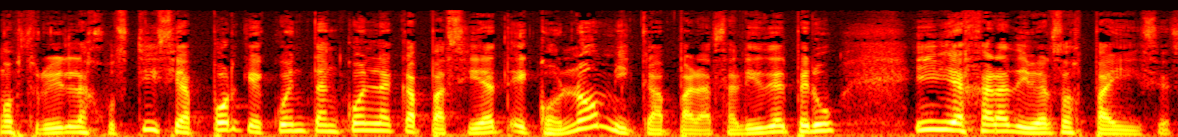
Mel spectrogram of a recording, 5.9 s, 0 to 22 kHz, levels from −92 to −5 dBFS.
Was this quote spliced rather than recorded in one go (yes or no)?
no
